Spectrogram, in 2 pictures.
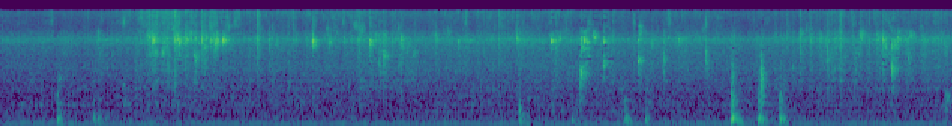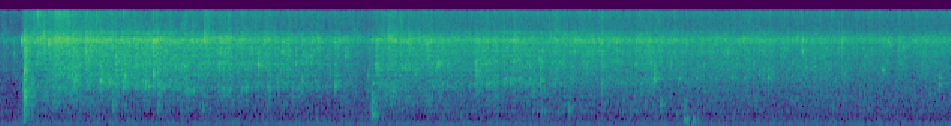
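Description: Flour-coated chicken wings going into hot oil in a skillet: a few scattered clicks and knocks, then about halfway through a sudden sizzle of frying that carries on steadily, easing slightly, with a few more pieces dropping in.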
